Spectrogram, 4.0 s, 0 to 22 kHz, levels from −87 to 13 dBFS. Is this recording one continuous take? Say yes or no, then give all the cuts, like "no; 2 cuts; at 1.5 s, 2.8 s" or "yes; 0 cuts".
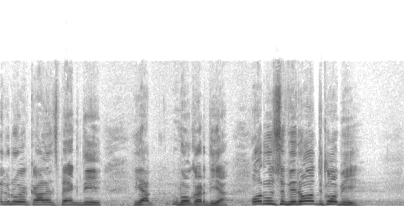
no; 1 cut; at 2.4 s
